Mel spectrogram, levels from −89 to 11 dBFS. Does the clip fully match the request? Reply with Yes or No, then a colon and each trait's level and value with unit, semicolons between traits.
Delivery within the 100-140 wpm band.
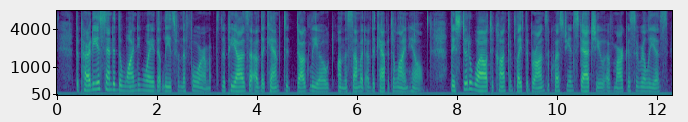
No: average, 175 wpm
